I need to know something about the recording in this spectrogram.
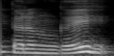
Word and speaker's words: तरंगैः: तरंगैः, क्योंकि ऐ की मात्रा है इस पर, और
